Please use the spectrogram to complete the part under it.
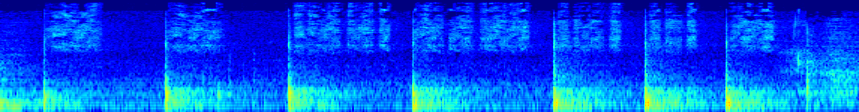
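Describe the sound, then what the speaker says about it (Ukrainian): Calculations being written out by hand for a physics exercise: close, dry pen strokes on paper in a steady series of about seven scratchy bursts, each fading before the next, with no voice. "Отже, записуємо тоді, що пишемо обчислення."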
